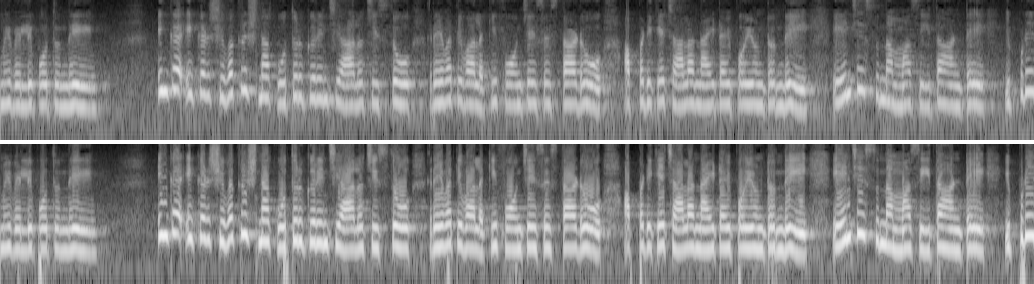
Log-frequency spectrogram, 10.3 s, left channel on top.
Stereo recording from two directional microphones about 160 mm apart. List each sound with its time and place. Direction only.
0.0 s a woman's voice: 25° right (ahead or behind)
